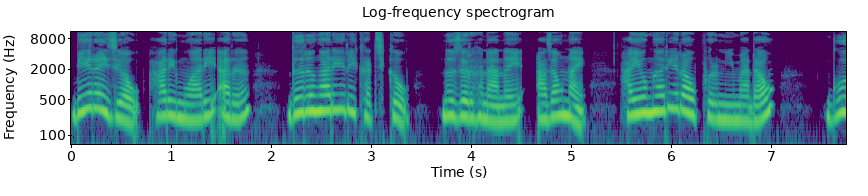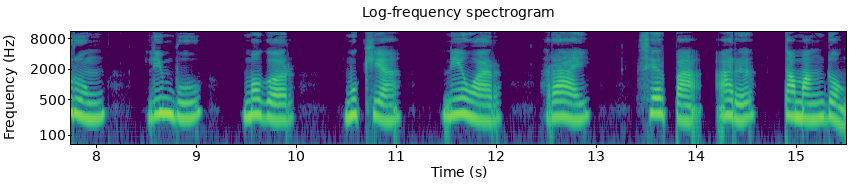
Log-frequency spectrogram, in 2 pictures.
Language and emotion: Bodo, neutral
